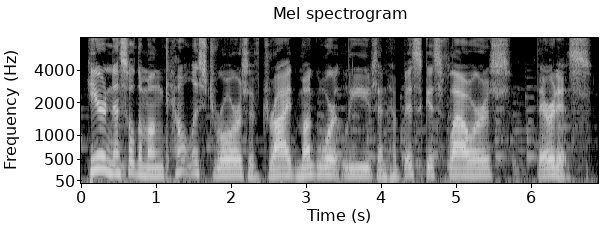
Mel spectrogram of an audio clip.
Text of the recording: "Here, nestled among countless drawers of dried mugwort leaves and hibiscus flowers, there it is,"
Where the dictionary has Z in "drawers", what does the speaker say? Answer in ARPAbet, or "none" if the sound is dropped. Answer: Z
